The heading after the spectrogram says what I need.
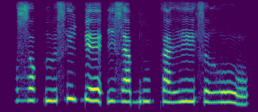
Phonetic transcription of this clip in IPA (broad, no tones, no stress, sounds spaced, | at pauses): z ɔ k ɯ s ĩ ɠ ɛ ʔ i z a b u k a ɣ ẽ s ɤ ɣ o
